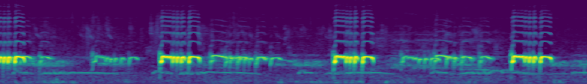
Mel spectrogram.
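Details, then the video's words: Local zebra dove from Indonesia singing strongly, a lure to stir silent zebra doves into song: loud stuttering coo bursts followed by softer rolling cooing notes, phrases recurring roughly every two and a half seconds, with faint lower coos between. "Perkutut Lokal Gacor Paling Ampuh Untuk Pancingan Burung Perkutut Agar Bunyi"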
